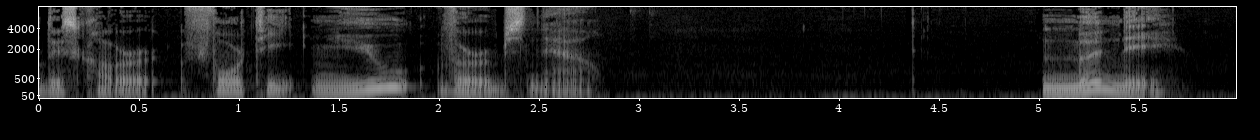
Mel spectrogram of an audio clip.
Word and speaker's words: mener: mener. Okay, so remember when you get this like that without any accent, so it should be pronounced okay, so it goes like mener.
